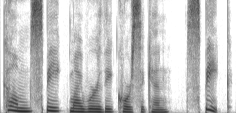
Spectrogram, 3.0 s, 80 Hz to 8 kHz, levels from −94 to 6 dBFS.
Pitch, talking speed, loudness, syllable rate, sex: 210 Hz, 120 wpm, -17 LUFS, 3.3 syllables/s, female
